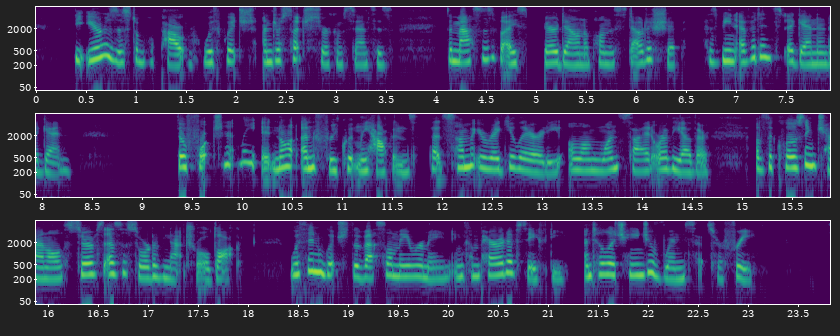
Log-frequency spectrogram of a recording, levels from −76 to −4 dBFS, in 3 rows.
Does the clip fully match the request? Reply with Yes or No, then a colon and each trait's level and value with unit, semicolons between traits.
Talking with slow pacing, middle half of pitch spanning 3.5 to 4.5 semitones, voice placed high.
No: average, 170 wpm; average, 3.8 semitones; high, 240 Hz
